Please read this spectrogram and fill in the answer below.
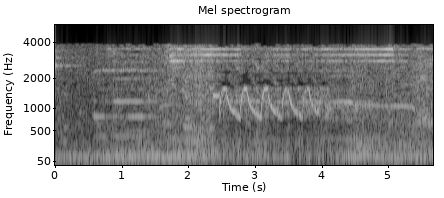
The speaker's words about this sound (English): That sounds like a police motorcycle.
